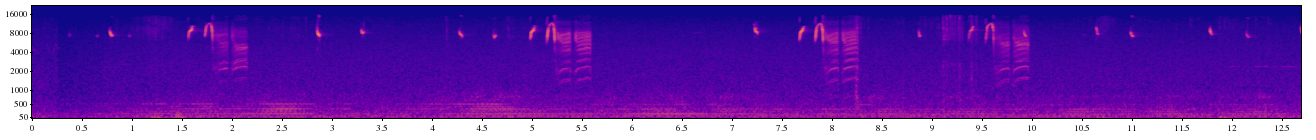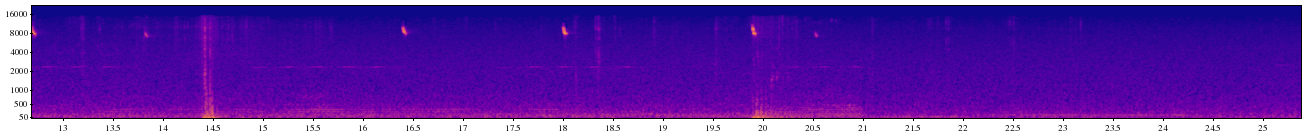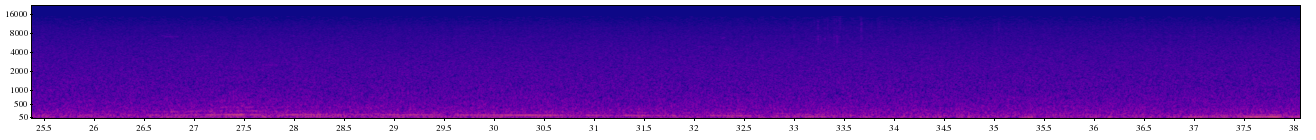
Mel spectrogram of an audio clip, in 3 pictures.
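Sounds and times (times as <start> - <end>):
songbirds calling: 0.0 - 3.4, 4.2 - 5.6, 7.1 - 21.1.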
